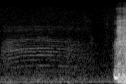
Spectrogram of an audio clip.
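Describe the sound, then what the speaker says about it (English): A pet cat lets out a single loud, close meow at the very end of an otherwise quiet room. "that's why I'm meowing"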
